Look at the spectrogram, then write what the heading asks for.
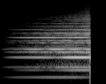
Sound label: bell rev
